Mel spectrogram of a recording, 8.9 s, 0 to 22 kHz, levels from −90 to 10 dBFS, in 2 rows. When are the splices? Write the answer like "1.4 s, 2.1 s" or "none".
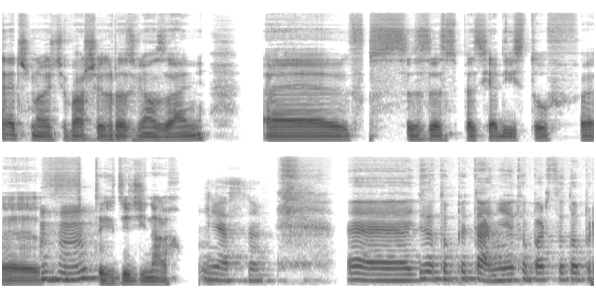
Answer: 2.8 s, 3.3 s, 5.8 s, 7.6 s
